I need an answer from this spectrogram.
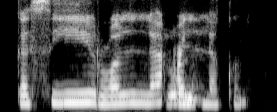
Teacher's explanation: there is not going to be any sound of noon.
